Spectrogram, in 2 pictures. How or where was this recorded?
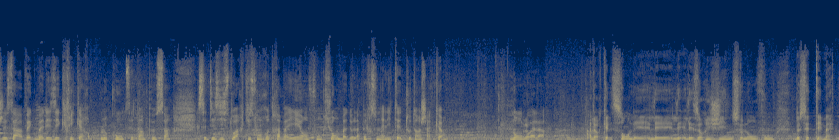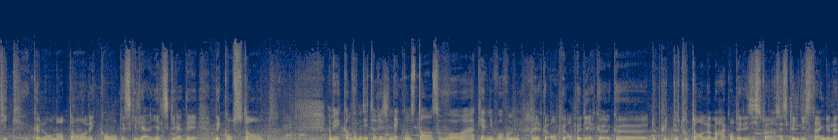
busy venue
